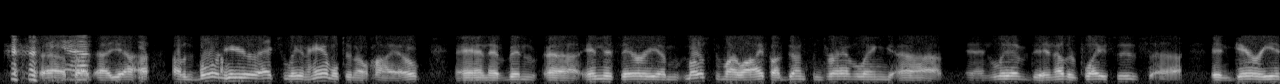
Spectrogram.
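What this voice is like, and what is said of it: Southern-sounding American accent. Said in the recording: “your beautiful accent,... I'm assuming that you're from the South originally... I get accused a lot of being from further south than there.”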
